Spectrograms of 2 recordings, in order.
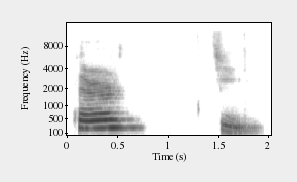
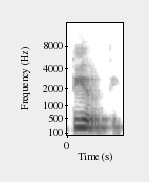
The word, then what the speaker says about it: thirty: Thirty. Thirty es el 30. Pilas no se pronuncia tirti.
